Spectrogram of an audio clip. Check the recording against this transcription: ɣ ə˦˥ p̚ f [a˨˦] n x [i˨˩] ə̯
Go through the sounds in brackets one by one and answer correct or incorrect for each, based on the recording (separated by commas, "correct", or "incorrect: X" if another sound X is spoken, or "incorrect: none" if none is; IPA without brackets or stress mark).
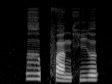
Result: incorrect: a˨˩, incorrect: i˧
